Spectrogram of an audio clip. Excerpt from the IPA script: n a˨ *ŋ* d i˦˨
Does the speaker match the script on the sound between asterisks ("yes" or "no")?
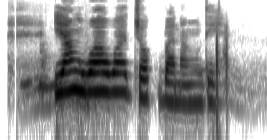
yes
